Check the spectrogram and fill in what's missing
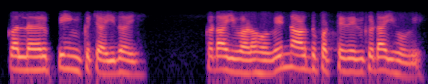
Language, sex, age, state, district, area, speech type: Punjabi, female, 45-60, Punjab, Mohali, urban, conversation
